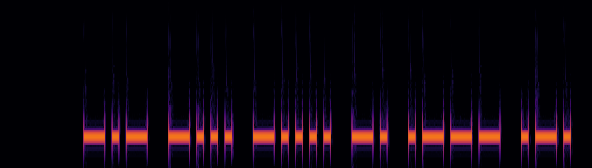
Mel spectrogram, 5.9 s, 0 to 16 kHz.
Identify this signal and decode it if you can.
Morse code, heard as a keyed tone, about 17 wpm, 700 Hz. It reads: KB6NJR
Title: USA Call Signs - 6 Characters - Repeated 3x - 17wpm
